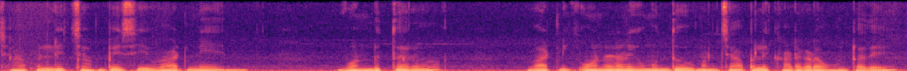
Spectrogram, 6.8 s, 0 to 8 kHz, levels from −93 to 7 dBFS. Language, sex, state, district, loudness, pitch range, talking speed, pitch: Telugu, male, Andhra Pradesh, Chittoor, -13 LUFS, 120-130 Hz, 90 wpm, 125 Hz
